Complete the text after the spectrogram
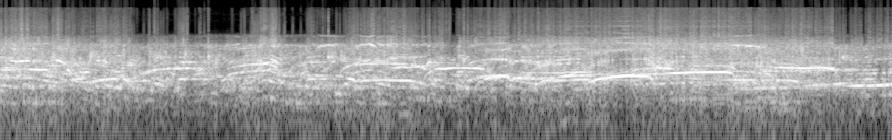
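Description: A crowd of young people cheers and shouts loudly in an echoing hall.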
